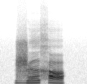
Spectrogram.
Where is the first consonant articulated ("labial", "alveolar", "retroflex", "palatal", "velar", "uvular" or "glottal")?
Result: retroflex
